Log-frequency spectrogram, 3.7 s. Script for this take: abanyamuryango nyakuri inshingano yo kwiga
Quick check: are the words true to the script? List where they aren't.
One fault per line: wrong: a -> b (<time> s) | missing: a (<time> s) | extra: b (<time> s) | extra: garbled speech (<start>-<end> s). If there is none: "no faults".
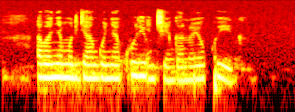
no faults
